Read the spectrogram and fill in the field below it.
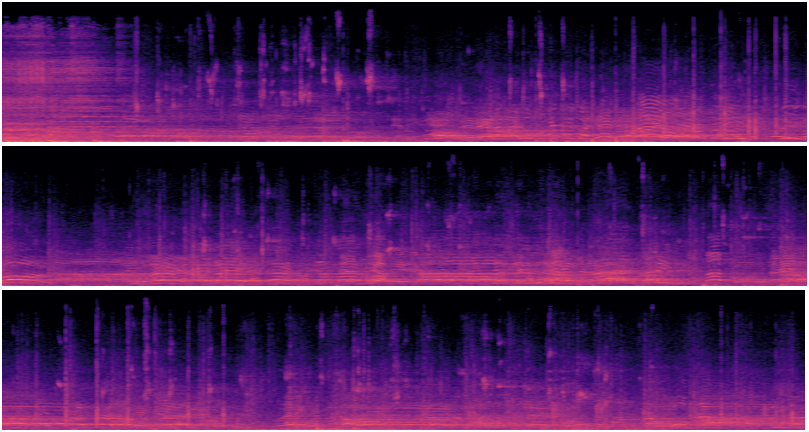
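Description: A ball thuds as players kick it.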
